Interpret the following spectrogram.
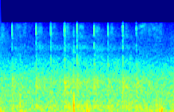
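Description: Light taps and ticks of a stylus pen on an interactive touchscreen display as letters are written on it, a faint irregular series.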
